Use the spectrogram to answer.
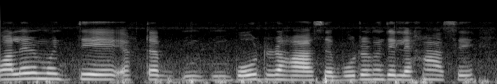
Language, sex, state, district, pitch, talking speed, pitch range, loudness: Bengali, female, Assam, Hailakandi, 220 Hz, 145 wpm, 210-230 Hz, -17 LUFS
